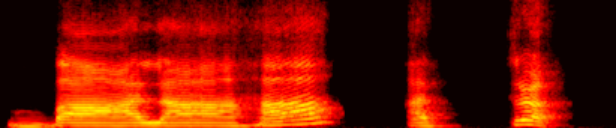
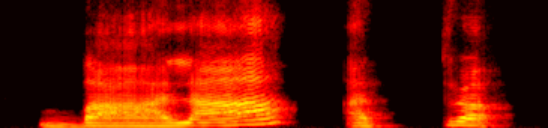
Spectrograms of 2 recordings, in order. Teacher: now the Balaha ends in long a, followed by the vowel a. So again, the Visarga will be deleted.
